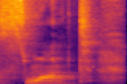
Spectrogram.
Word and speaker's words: swamped: You can also say, "I'm swamped." Notice that pronunciation. That e d is a soft t. I'm swamped.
